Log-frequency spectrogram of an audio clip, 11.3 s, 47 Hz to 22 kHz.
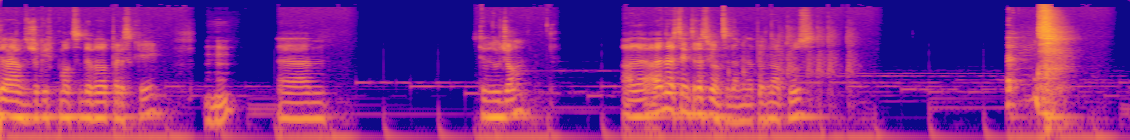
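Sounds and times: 
speech: 0.0s - 3.4s, 4.8s - 5.4s, 6.2s - 8.4s, 10.1s - 10.6s
sneeze: 10.2s - 10.8s.

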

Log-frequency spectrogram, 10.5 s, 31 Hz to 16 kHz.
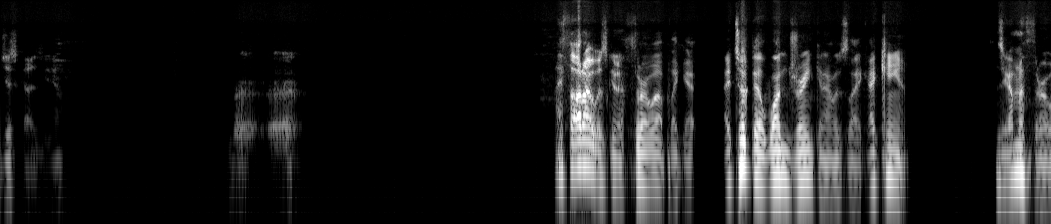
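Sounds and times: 
speech: 0.0s - 0.8s, 5.6s - 9.2s, 10.0s - 10.5s
throaty burp: 2.3s - 3.1s.

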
